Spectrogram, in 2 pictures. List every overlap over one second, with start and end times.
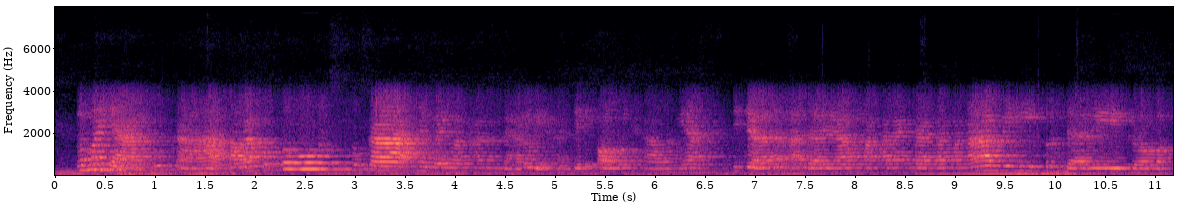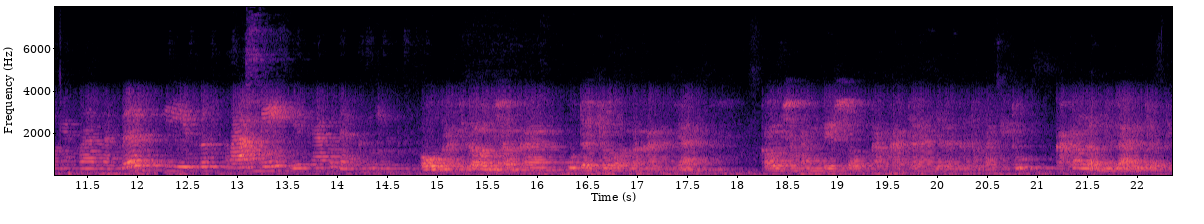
none

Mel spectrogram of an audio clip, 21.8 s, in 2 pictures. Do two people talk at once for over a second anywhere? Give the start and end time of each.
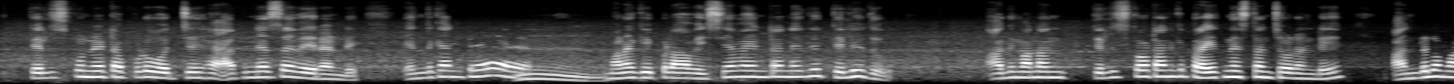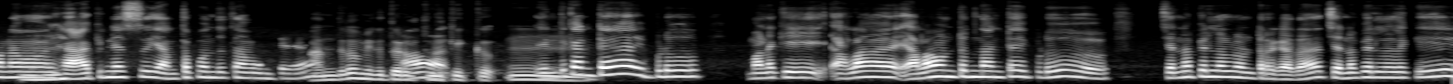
none

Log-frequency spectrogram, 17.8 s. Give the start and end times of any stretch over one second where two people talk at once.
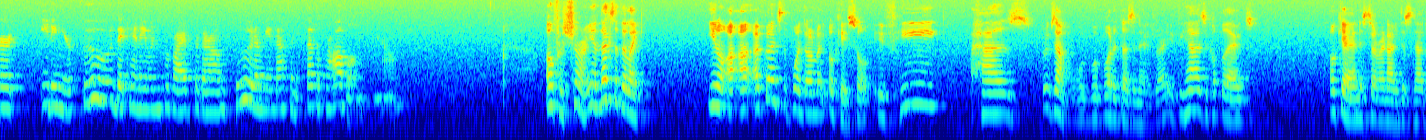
none

